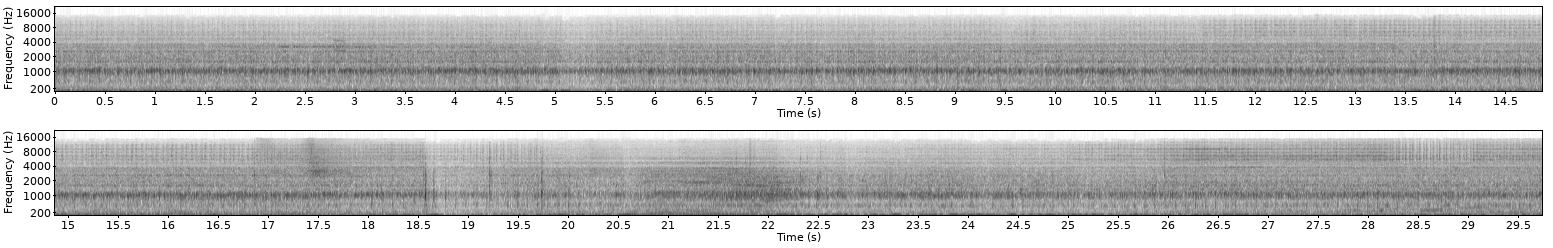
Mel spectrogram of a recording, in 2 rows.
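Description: Motorcycle engines idling steadily, led by the close, on-board inline-four of a 2003 Honda CBR600RR. Around two-thirds of the way in and again near the end, engines are blipped, with the pitch rising and falling.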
